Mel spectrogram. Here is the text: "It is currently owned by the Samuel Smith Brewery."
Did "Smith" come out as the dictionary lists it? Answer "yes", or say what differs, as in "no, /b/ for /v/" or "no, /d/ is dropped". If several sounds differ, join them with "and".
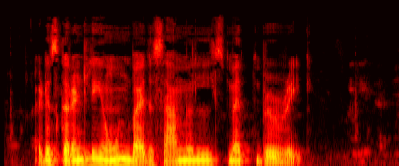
no, /t/ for /θ/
